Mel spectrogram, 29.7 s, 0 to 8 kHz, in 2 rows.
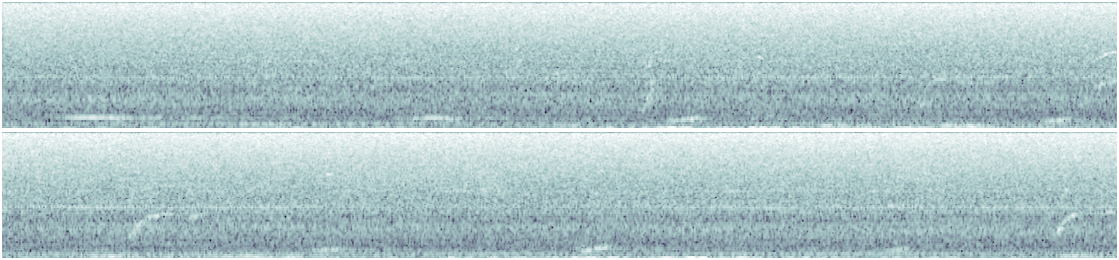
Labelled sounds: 15.6	17.2	humpback whale, 0.80 to 2.4 kHz
29.0	29.2	humpback whale, 0.80 to 1.1 kHz

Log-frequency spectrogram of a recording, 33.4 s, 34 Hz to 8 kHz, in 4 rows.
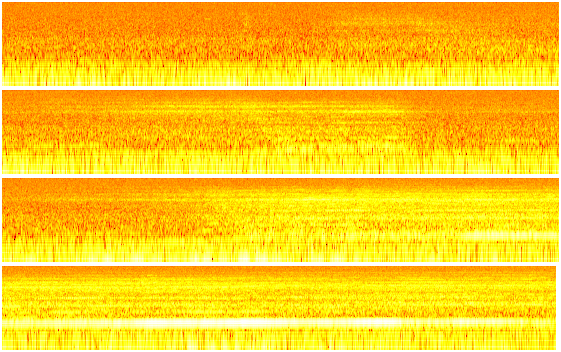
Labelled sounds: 13.5	13.8	vessel noise, 1.8 to 2.1 kHz

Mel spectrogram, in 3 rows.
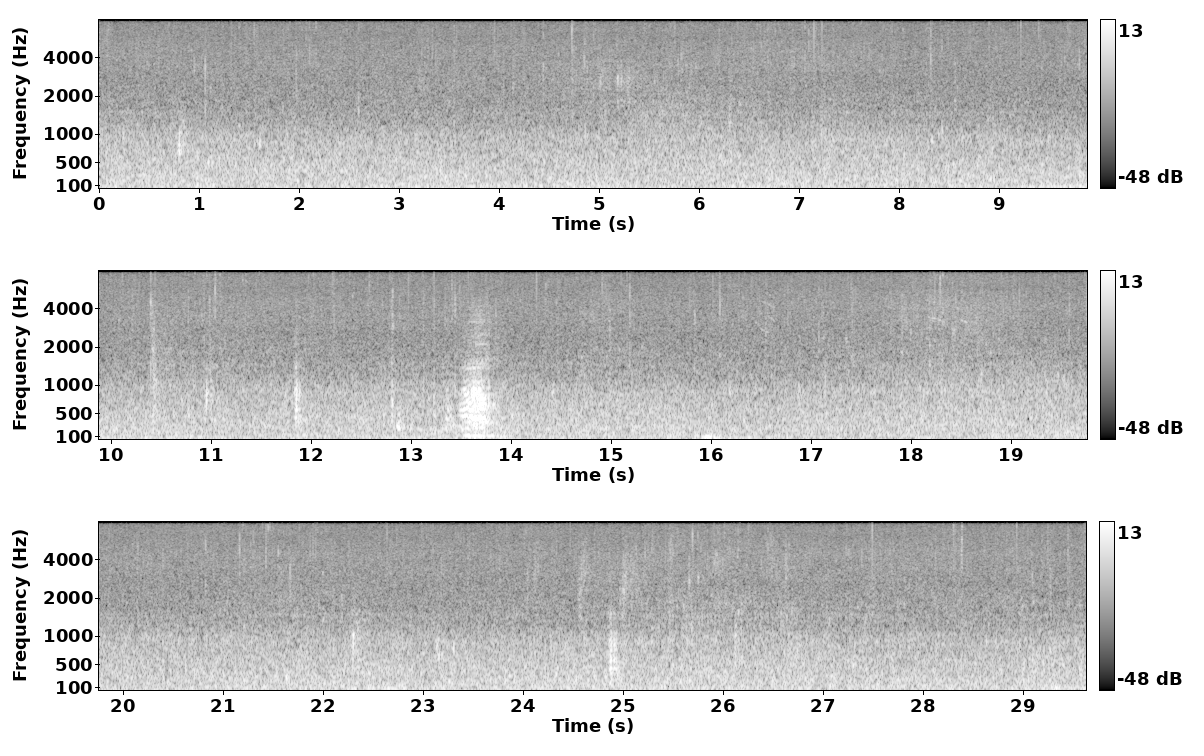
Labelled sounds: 13.5	13.8	croaking sound likely from a nearby submerged object, 0.78 to 0.97 kHz

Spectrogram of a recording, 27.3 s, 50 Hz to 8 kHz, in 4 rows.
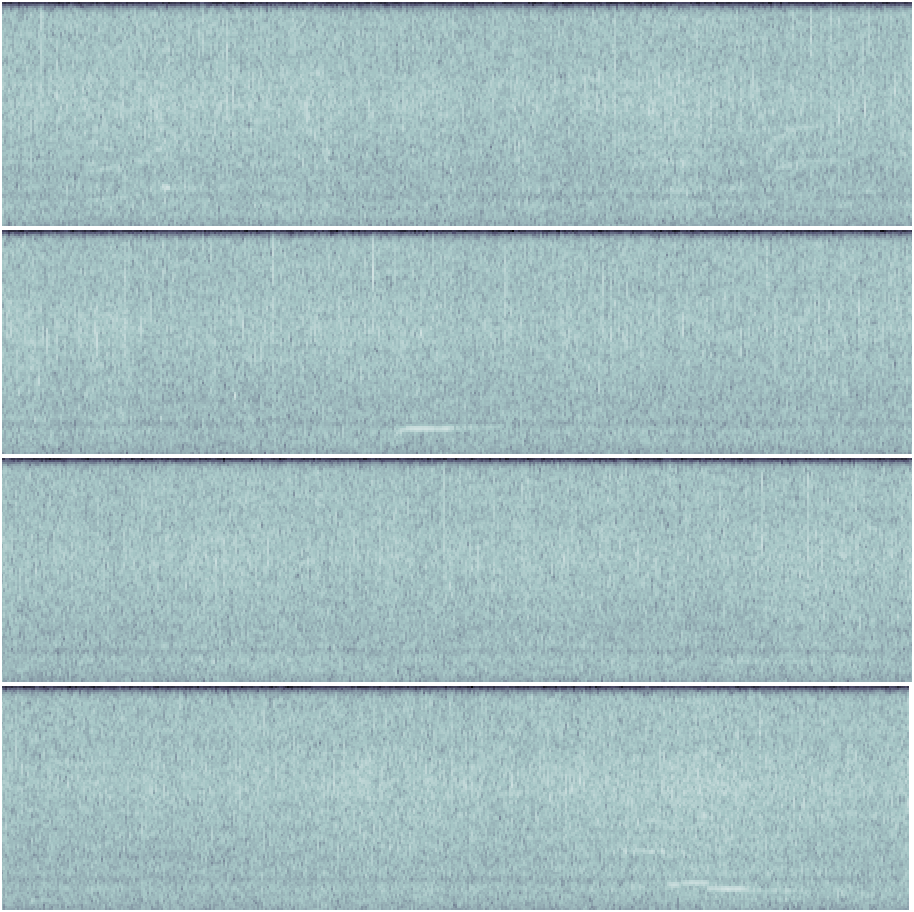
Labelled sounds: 0.6	1.1	humpback whale, 0.97 to 2.2 kHz
9.8	10.6	humpback whale, 0.78 to 1.1 kHz
25.1	26.2	humpback whale, 0.78 to 2.2 kHz

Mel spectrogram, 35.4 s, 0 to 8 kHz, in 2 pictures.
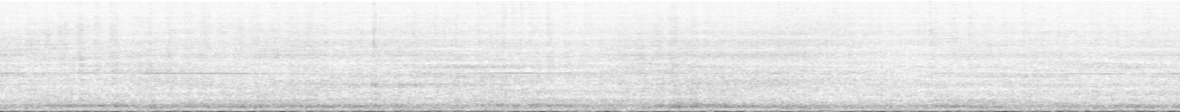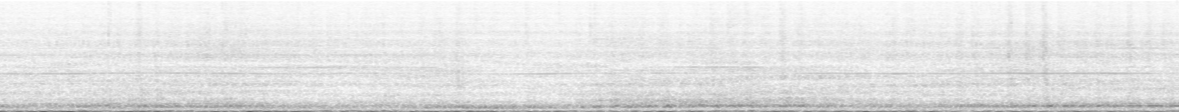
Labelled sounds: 0.0	0.3	vessel noise, 0.96 to 1.1 kHz
7.0	7.2	vessel noise, 1.2 to 1.3 kHz
25.8	26.1	vessel noise, 0.96 to 1.1 kHz

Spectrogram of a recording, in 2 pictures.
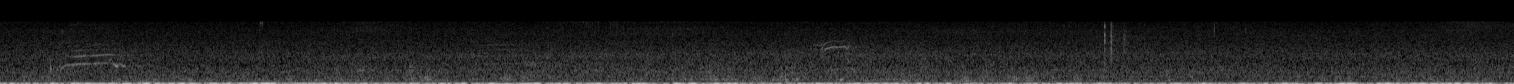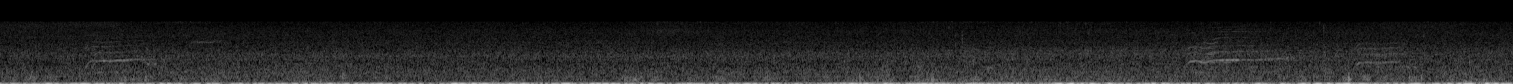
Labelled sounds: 26.9	28.0	killer whale, 0.60 to 5.9 kHz

